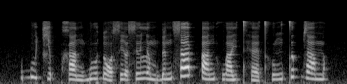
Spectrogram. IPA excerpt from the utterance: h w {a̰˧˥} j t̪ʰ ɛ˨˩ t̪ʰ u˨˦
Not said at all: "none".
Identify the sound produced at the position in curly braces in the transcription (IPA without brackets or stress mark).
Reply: a˨˦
